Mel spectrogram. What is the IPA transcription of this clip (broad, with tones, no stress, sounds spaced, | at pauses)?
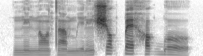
n ĩ˨ n ɔ̃˨ t ã˨ m i˨ ɾ ĩ˨˦ ʃ ɔ˦ k͡p ɛ˦ h ɔ˦ ɡ͡b o˦˨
